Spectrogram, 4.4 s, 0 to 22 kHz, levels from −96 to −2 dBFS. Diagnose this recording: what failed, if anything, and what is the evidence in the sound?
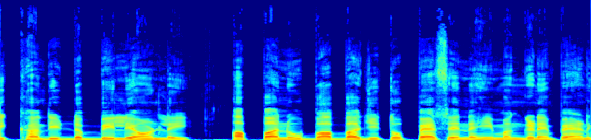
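Nothing in the speech signal points to a failure at any stage of the chain: the level stays steady, the sound runs continuously without interruption, and the waveform shows no trace of damage from capture, conversion, transmission or playback.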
